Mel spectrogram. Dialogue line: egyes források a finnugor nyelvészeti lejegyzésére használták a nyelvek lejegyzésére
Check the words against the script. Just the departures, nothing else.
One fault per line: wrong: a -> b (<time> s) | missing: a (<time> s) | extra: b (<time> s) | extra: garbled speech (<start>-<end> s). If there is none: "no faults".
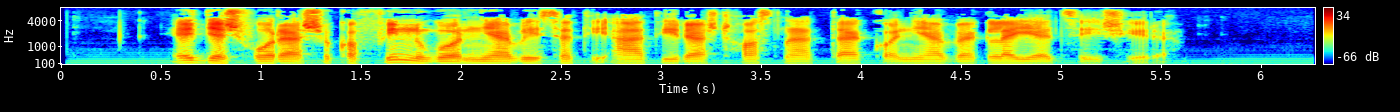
wrong: lejegyzésére -> átírást (2.7 s)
